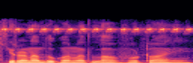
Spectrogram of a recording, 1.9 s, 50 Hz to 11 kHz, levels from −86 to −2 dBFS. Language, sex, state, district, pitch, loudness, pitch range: Marathi, male, Maharashtra, Aurangabad, 130 Hz, -16 LUFS, 125-135 Hz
